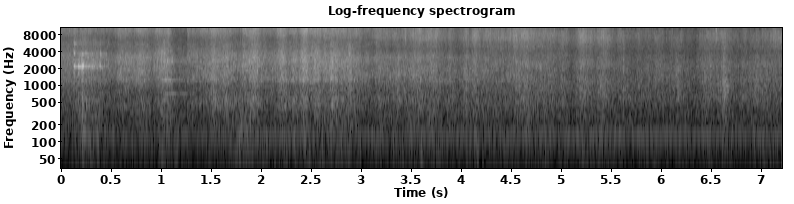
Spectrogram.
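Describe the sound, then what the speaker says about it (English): Coated muddy buddies pour from a bag into a bowl with a steady rustling, pattering hiss of small chocolate-and-powdered-sugar cereal pieces, close and continuous, fading slightly toward the end. "And then we're gonna dump it out of our bag into a bowl."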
